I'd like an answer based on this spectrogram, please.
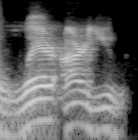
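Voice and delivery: "Where are you" said very slowly, stress on where; slow model question. Shown as a demonstration. Teacher slows down so the student can repeat. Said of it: "teacher models question".

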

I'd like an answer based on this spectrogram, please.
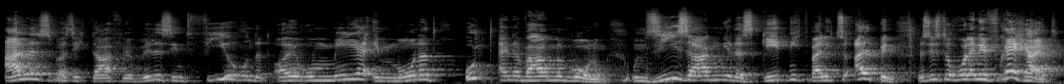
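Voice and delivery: high, loud, outraged complainant; aggrieved customer demanding her due; indignant Frau Roller. Acted. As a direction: build from pointed address to loud outrage.

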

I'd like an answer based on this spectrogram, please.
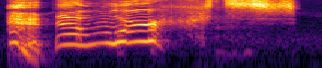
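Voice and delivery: can't believe it worked; real squeal of delight; thrilled disbelief. Real, not acted. Surprised the trick succeeded.

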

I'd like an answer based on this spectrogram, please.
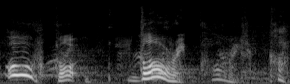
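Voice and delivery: high, rapturous cry of glory; ecstatic oh glory. Retold or imitated. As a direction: imitate the overjoyed groom crying glory. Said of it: "the "Oh, glory man".

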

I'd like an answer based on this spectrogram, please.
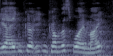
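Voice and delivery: casual Australian "mate" greeting, imitated; Australian accent. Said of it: "it just came out on Australian accent".

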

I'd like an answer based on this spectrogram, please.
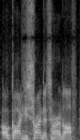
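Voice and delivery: normal talking voice

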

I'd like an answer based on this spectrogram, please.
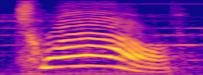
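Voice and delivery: high, clear count on the beat; count out loud. Shown as a demonstration. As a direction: call the number out loud. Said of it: "we're gonna say that one loud".

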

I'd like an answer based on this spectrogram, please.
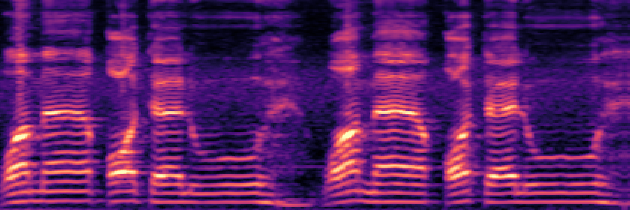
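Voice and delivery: وما قتلوه chanted slowly, thick q and rounded loo; heavy qaf. Shown as a demonstration. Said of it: "القاف مفخمة مرتبة ثانية".

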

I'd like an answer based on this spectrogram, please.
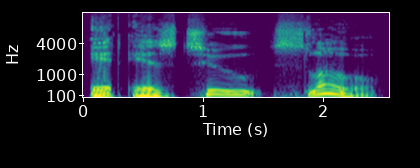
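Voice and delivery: ordinary talk, nothing marked

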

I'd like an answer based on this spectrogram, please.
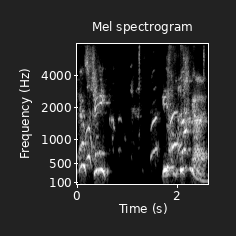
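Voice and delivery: high-pitched mock exclamation; excited shopper. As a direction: pipe up like a shopper recognizing a face. Imagined shopper spotting Jake in store.

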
